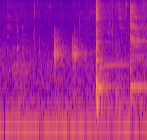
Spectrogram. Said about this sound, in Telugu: పప్పు సేమియా వేయించుకుందాం.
